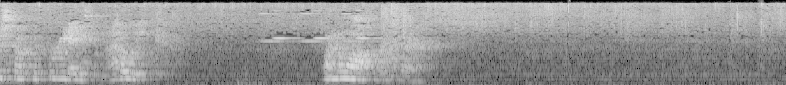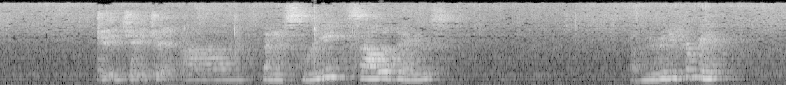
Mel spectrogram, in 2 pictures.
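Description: A woman talks casually nearby in a room.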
